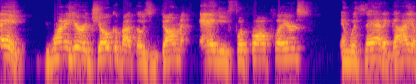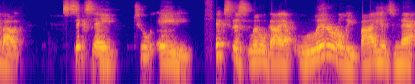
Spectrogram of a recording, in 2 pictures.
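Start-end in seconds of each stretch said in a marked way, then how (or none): 0.0-4.7 light, hinting call-out in a loud voice. Telling a joke, quoting a guy in a bar, in a loud voice. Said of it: "in a loud voice".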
